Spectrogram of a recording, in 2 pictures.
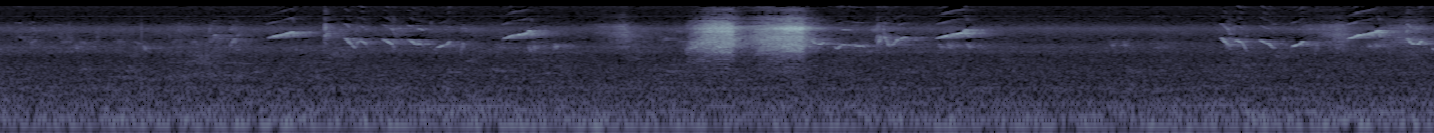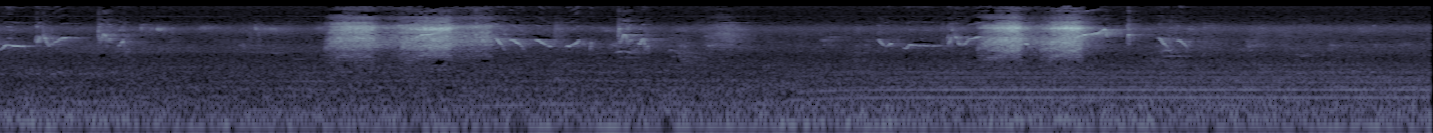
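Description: Songbirds chirping and calling in the trees, short high chirps all through, broken three times by louder, scratchier bursts of calling. A low steady hum comes in near the end.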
